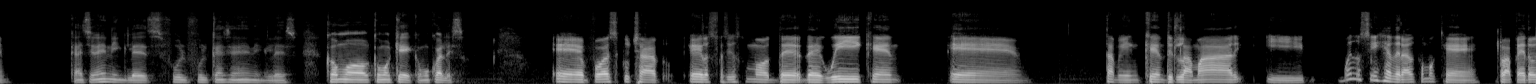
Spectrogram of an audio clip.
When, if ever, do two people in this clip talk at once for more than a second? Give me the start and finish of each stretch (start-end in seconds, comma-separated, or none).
none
